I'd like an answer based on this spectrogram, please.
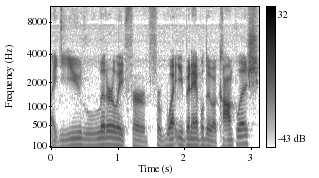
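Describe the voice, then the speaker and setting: A man talks at a fairly quick pace in a normal speaking voice, fairly low in pitch, with fairly even intonation. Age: 50s. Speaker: podcast host. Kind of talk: interview.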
